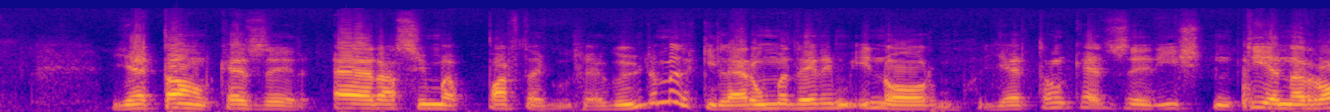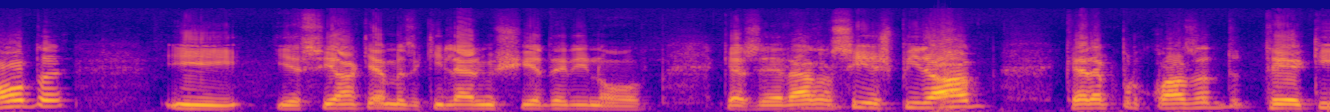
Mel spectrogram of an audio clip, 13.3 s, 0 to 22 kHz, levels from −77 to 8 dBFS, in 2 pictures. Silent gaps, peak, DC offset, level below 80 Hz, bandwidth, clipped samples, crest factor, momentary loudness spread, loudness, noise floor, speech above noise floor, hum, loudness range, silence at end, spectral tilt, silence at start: none; 0 dBFS; under 0.1%; -52 dBFS; 16 kHz; 0.2%; 12 dB; 10 LU; -12 LUFS; -41 dBFS; 28 dB; none; 2 LU; 0 s; -4.5 dB/octave; 0.55 s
